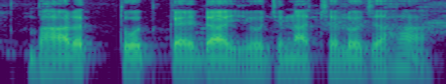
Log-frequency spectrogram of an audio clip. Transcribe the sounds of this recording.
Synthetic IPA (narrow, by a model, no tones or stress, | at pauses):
bʱaːɾət̪ːoːt̪kaɪd̪ajoːd͡ʒnat͡ʃɐlod͡ʒaɦa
